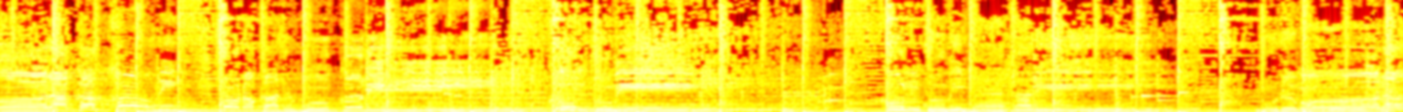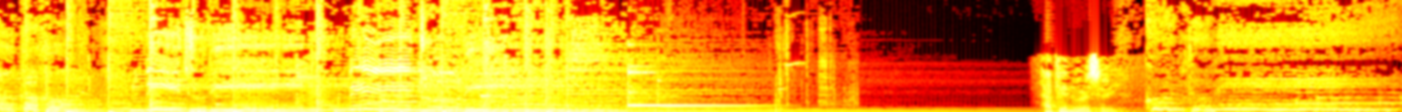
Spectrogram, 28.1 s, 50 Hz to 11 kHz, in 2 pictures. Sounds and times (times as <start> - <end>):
Singing: 0.0 - 8.0, 8.8 - 11.7, 12.6 - 20.1, 25.5 - 28.0
Music: 0.0 - 28.0.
